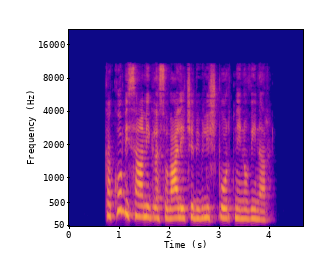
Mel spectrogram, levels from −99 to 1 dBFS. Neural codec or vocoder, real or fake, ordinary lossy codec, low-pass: none; real; AAC, 48 kbps; 10.8 kHz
